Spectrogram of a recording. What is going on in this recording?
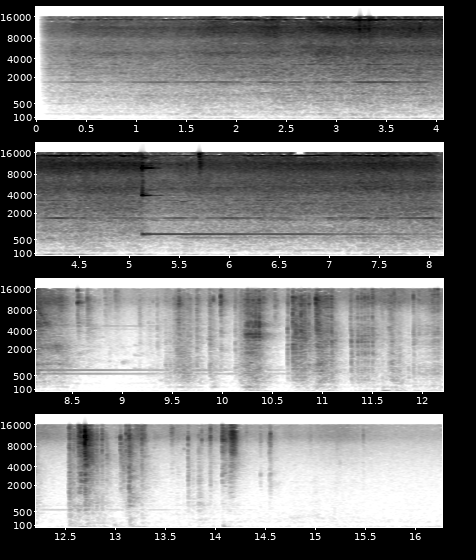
The doorbell rang while I was vacuuming, so I turned the vacuum off to open the door for a guest.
